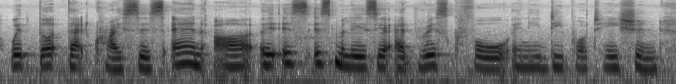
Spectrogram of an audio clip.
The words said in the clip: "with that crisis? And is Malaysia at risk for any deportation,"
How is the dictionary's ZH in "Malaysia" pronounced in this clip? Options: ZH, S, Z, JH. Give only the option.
Z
